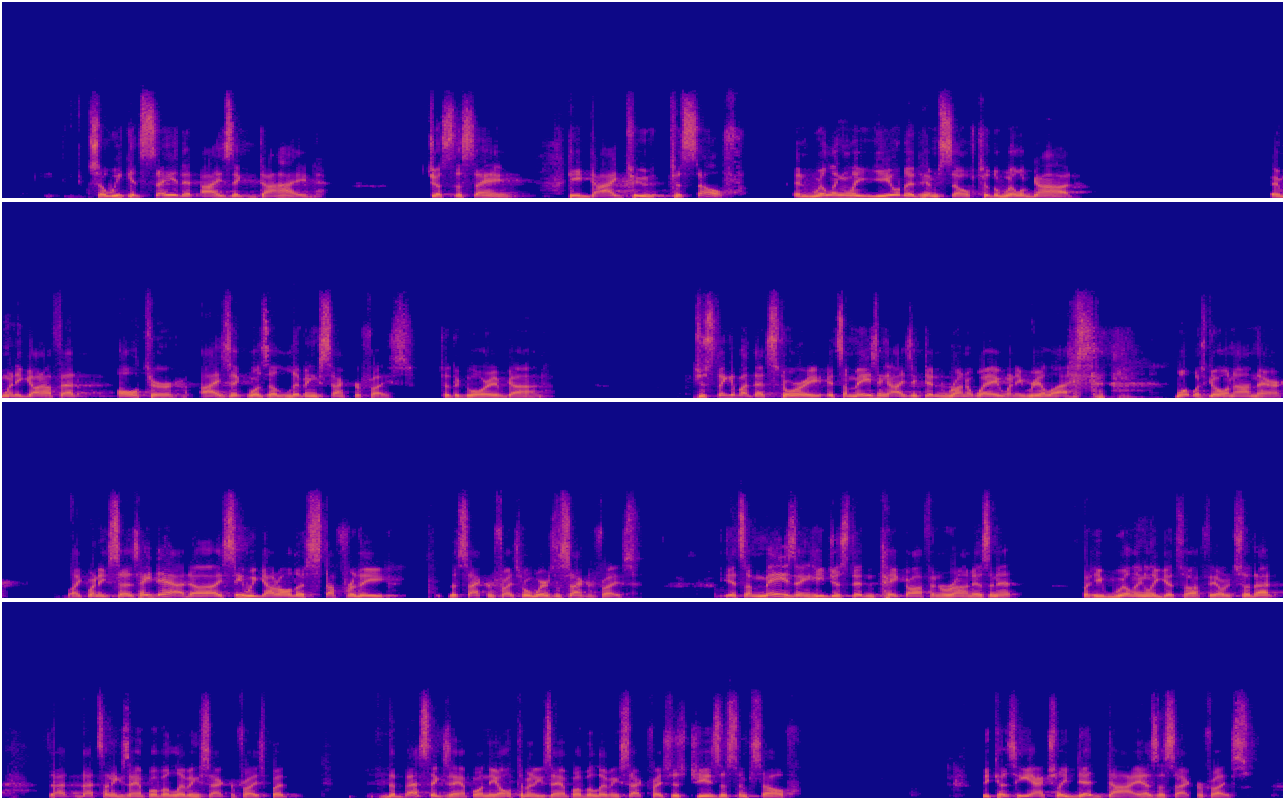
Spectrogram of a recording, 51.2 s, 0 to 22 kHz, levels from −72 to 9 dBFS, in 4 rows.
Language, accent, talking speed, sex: English, American, 155 wpm, male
